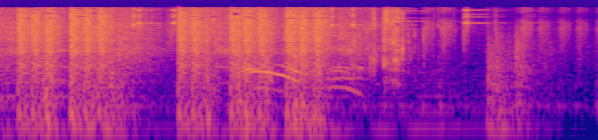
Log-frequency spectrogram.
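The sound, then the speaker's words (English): Gunfire rattles in a video game as a player charges down a hallway inside a bank, shooting at enemies: a few loud bursts of rapid shots, with short gaps between them. “Who wants some bullets? That guy wants bullets. That guy definitely wants bullets.”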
